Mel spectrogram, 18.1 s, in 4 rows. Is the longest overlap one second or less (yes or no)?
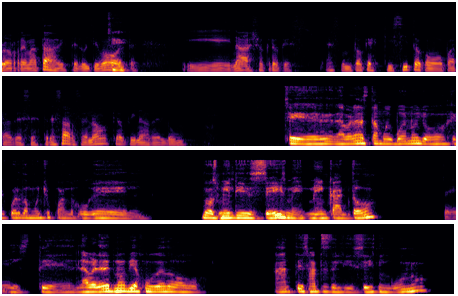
yes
